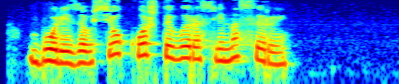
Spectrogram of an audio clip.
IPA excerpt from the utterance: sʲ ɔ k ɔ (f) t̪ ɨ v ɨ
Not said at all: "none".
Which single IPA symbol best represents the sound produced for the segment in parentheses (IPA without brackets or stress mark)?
ʂ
